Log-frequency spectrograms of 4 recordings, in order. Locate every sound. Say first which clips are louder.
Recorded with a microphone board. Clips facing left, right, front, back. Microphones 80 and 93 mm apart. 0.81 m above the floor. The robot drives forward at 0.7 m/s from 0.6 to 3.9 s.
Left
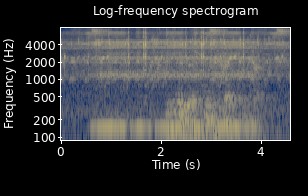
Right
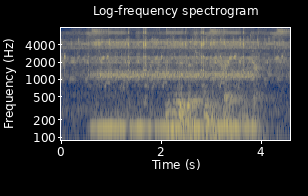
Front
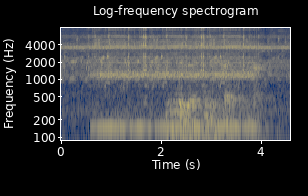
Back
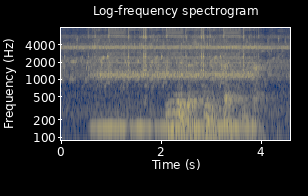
2.1 s a man speaking: right 4 dB, even; 105° right, 1.5 m; by 4.0 s 140° right, 2 m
